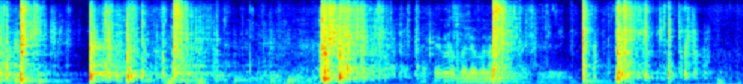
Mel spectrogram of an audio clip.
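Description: Sticks smashing the metal pots and drums of an illicit liquor still: a series of sharp, irregular crashing blows, the loudest about three seconds in.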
